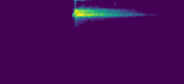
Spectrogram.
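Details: Double-collared seedeater female feeding her young gives a single piercing, very high whistled note, sharp at the start and fading over half a second, against near silence.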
